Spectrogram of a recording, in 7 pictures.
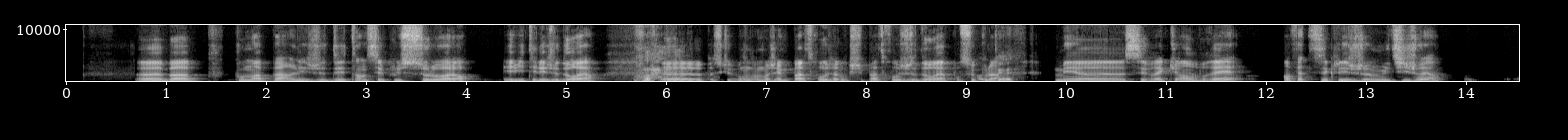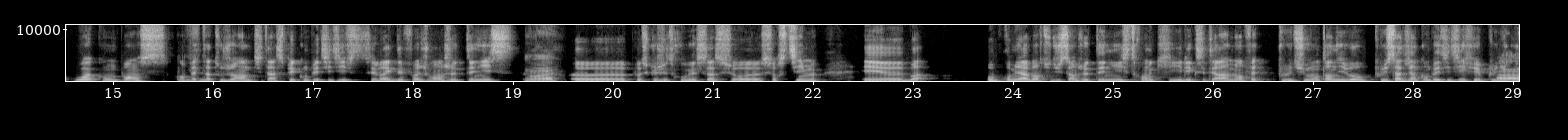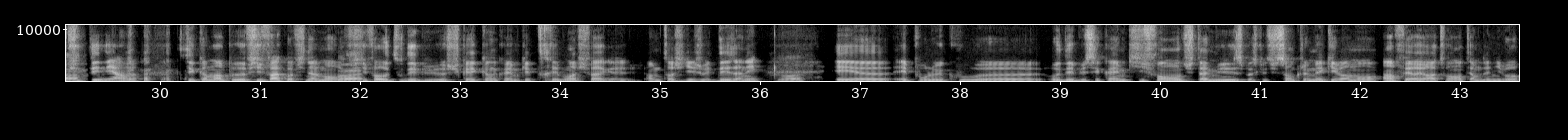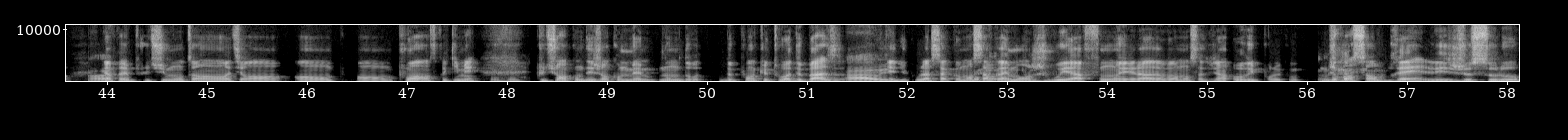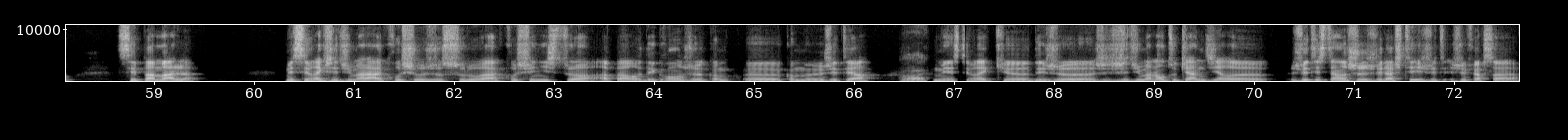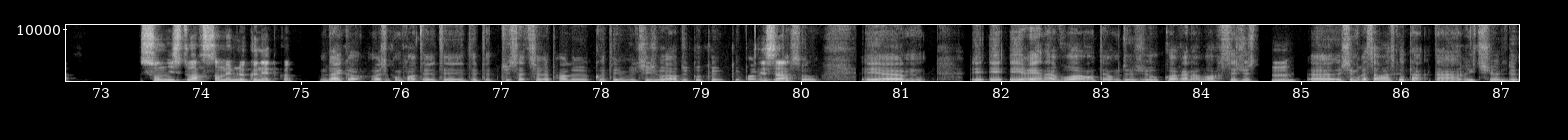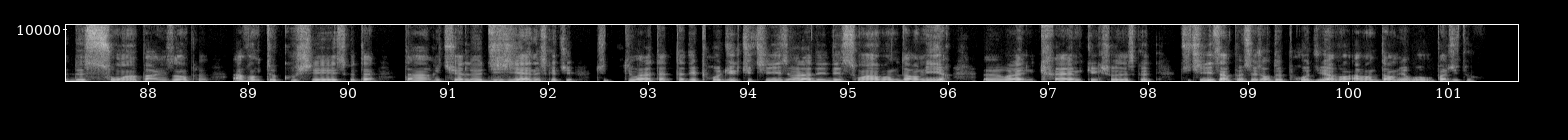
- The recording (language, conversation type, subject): French, podcast, Quelle est ta routine pour déconnecter le soir ?
- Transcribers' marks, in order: laughing while speaking: "Ouais !"; chuckle; other background noise; laugh; stressed: "très"; stressed: "des années"; stressed: "de base"; chuckle; laughing while speaking: "D'accord"; stressed: "vrai"; stressed: "soins"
